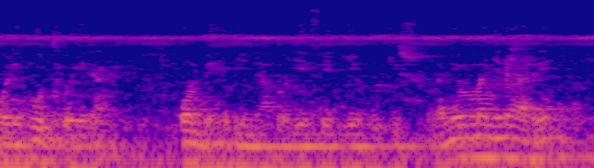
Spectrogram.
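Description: A man talking in three stretches with short pauses, over a steady high-pitched tone that runs without a break.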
